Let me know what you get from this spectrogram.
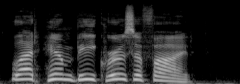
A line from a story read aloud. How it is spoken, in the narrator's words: they began to shout even louder, saying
